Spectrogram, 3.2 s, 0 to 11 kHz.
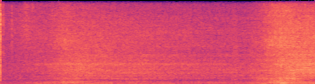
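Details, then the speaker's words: Ford Crown Vic Police Interceptor with 4,624 idle hours, free-revved: climbs smoothly with normal fuel-injector ticking up top and no thunk from the crankshaft area, so no sign of a spun bearing; normal free rev. "What you don't want is any sound from down there, where the crankshaft is. Because you might have a spun bearing or something like that if you had a thunking noise down there. But there's nothing on this one."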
